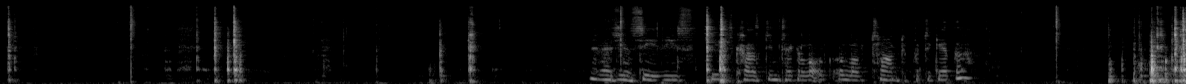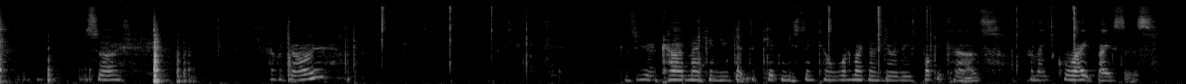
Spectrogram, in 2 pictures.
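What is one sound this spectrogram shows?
Stiff paper rustles and taps as it is handled.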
